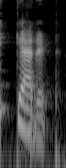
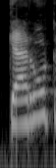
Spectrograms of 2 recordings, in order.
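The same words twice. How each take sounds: First: कैरेट with a short E in the second syllable; correct pronunciation. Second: कैरोट with a long O in the second syllable; wrong pronunciation. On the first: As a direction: say कैरेट, ending in "-ret". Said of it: "इसको क्या पढ़ेंगे". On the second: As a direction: say कैरोट, ending in "-rote". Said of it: "कैरोट नहीं पढ़ेंगे". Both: Shown as a demonstration.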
